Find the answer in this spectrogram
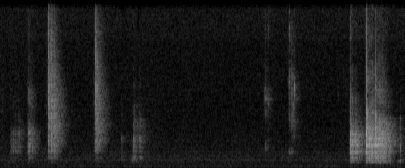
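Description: Small plastic fountain pen ink cartridges and pen parts clicking and tapping as they are handled and set down on a table: four or five sharp clicks in the first second and a half, a few faint ticks later, and a brief louder rush of noise near the end.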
